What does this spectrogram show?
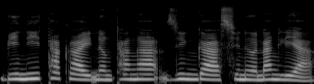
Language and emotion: Bodo, neutral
